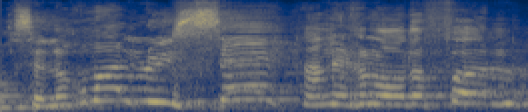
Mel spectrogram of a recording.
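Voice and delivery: high, mock Flemish-accented policeman. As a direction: answer in French with a put-on Flemish accent. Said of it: "en français avec un accent flamand".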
